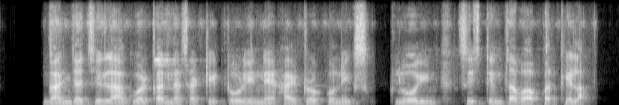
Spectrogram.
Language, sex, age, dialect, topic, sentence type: Marathi, male, 18-24, Varhadi, agriculture, statement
